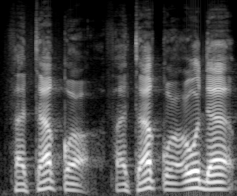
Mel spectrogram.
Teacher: قاف هم از حروف استعلا است و اینجا قلقله میخواد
